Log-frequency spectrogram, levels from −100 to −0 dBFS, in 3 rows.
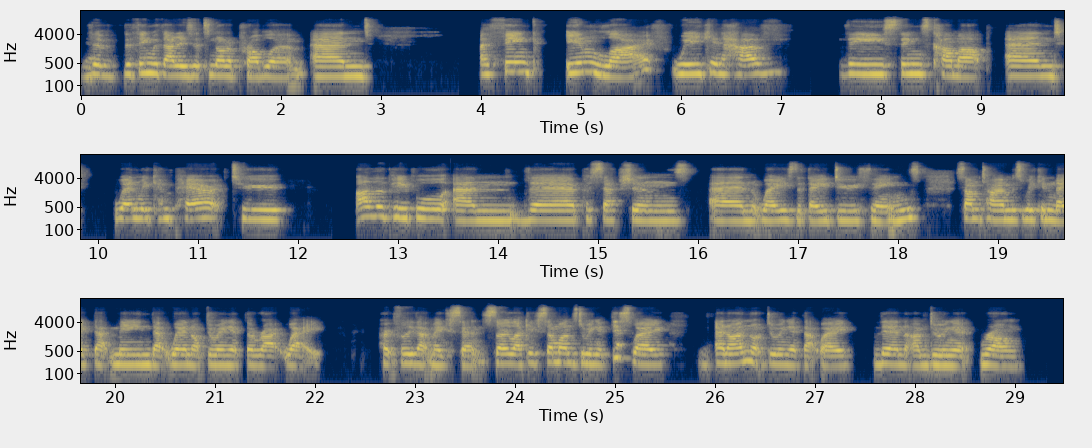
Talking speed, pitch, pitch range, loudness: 155 wpm, 205 Hz, 195-230 Hz, -20 LUFS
